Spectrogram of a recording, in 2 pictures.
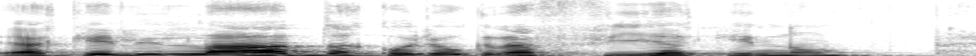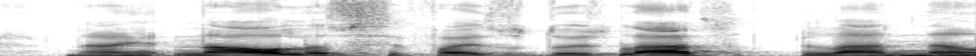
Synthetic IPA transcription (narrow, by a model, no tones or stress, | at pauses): ɛakelɪlad̪ʊd̪ɐkoɾeoɡɾafiɐkɪnɐ̃w̃ | nɐnɐawlɐvosefajzʊzd̪ojzlad̪ʊslanɐ̃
